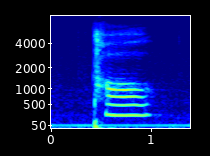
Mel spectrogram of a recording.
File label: "tao1", chinese pinyin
